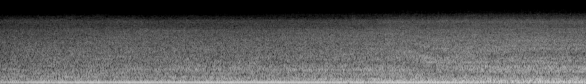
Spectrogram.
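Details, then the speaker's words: 2005 Ford Ranger 2.3 first start after valve cover and intake gasket replacement and new spark plug wires; starts, steady even idle with smooth low drone, no ticks, knocks or misses, no check engine light; normal idle. "All right, let's see. Oh, it started. Hey, look at that, no check engine light on either."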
